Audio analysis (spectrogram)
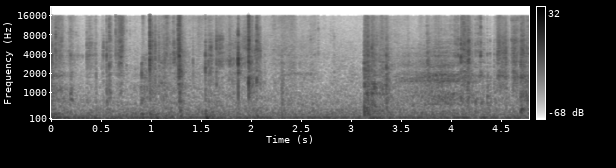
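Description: Scissors cut through a paper envelope at a craft table, giving soft crinkling and snipping with a few sharp clicks, close and quiet, alone over a low steady hum.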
